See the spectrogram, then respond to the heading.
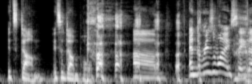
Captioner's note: laugh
